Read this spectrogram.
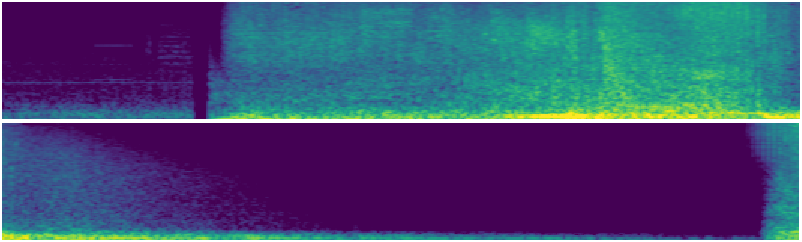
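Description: A crackling burst of energy roars and swells, then slowly fades.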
